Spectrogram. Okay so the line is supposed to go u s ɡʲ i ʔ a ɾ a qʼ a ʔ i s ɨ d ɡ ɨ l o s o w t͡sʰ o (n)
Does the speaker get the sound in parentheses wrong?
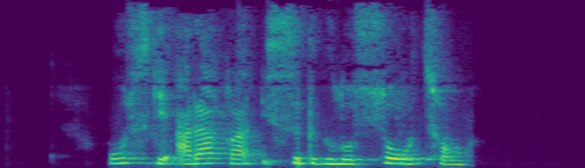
yes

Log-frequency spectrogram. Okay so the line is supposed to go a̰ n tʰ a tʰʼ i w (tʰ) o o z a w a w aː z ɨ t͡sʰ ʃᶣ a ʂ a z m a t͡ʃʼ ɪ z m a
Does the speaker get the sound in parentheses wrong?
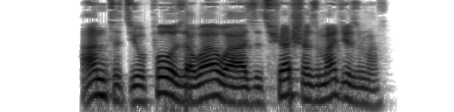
yes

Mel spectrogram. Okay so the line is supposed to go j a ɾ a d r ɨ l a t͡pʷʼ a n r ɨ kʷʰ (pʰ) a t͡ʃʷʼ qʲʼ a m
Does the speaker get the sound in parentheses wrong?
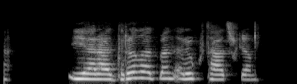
yes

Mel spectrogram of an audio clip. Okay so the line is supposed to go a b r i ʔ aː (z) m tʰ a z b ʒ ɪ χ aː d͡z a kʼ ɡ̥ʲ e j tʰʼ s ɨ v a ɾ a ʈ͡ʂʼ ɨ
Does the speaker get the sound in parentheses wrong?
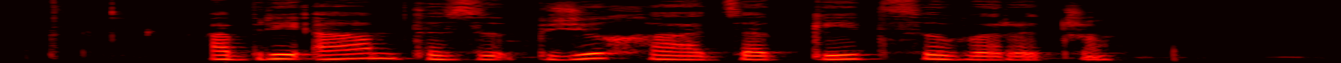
yes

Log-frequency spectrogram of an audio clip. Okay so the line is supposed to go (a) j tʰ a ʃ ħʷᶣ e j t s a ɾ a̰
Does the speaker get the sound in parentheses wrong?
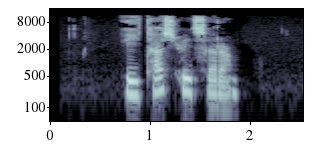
yes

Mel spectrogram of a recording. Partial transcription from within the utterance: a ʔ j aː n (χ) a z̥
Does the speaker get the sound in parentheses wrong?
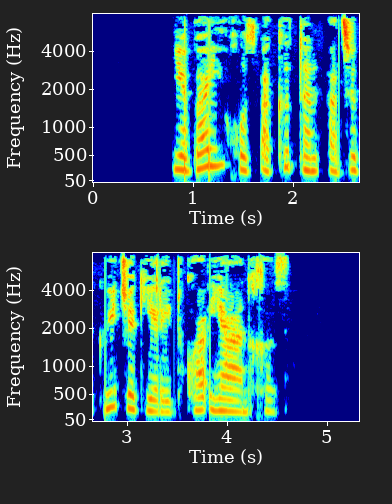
no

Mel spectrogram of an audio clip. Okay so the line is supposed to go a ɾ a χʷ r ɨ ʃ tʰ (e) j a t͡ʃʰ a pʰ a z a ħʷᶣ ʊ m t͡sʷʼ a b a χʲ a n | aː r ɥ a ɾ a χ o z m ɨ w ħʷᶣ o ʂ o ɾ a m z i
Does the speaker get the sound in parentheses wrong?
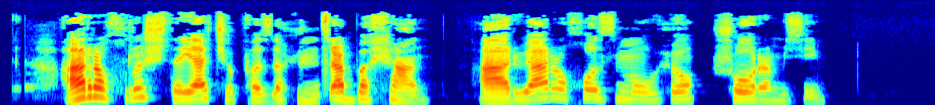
yes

